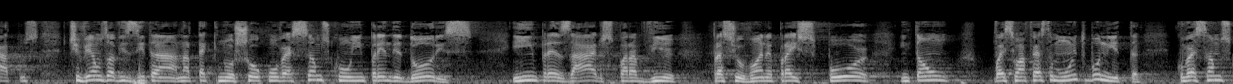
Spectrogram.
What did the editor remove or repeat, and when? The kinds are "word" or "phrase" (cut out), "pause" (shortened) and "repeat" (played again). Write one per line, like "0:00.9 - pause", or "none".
0:09.8 - pause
